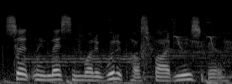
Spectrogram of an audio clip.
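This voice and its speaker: A woman's voice: medium pitch, quick pace, dark tone, soft background music. A woman with an Australian accent reading scripted narration for an arts documentary. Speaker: presenter and narrator.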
